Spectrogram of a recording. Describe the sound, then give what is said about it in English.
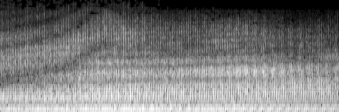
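A propeller airplane engine drones steadily and loudly, a thick low rumble with a rhythmic beating pulse and a faint shifting whine above it, with no voices. “One afternoon, I was all ready to go, waiting for him to take off, when he suddenly cut the gun.”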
